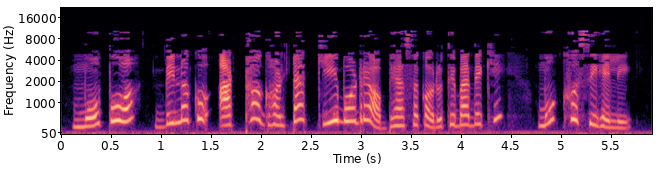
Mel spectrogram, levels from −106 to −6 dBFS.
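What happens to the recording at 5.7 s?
MP2 compression damage is present at 5.7 s, as it is across the whole speech clip. The likely cause is MPEG Layer II coding at a very low rate, which fits about 32 kbps. Starved of bits, the encoder switches off the upper sub-bands entirely, so nothing survives above about 10.4 kHz, and it quantises the remaining bands coarsely. The result is a dull, band-limited sound with a heavy gurgling, granular roughness.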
